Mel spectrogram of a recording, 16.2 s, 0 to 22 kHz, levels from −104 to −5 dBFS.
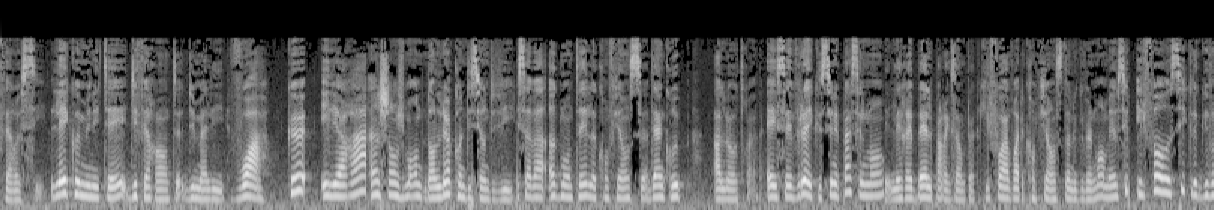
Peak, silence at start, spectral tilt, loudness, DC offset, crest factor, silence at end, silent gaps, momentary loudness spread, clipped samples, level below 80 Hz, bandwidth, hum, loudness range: -6 dBFS; 0 s; -4 dB/octave; -24 LUFS; under 0.1%; 18 dB; 0 s; none; 8 LU; under 0.1%; -46 dBFS; 11.5 kHz; none; 4 LU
